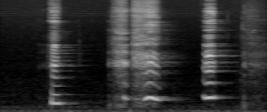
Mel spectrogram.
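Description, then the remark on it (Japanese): Someone sobs and whimpers in short, broken bursts: a sharp cry, a longer wavering wail, then two more catching sobs, fairly loud with quiet between them. “よ、また泣いてんのか。”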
